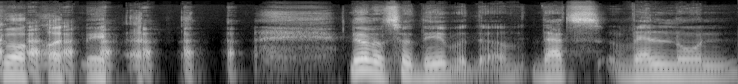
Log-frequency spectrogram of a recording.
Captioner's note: both laughing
